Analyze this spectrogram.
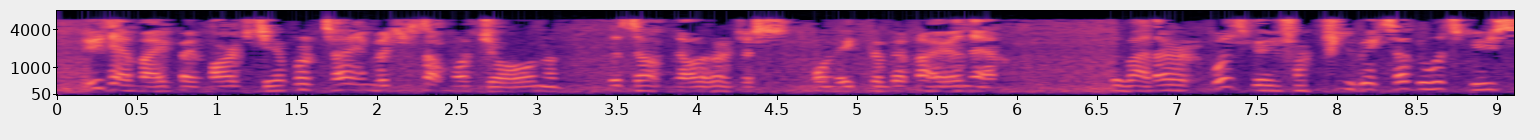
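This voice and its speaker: A Northern Irish accent at a fairly quick pace, hardly any pauses, and noticeable background noise. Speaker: motorbike vlogger. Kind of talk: casual vlog talk while riding. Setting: outdoors on a motorbike. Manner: loud, shouting.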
